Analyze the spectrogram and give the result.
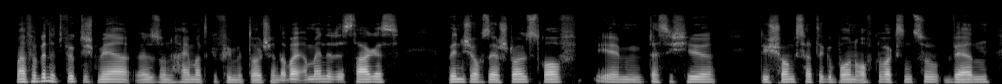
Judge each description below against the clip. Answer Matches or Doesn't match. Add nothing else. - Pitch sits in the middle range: Doesn't match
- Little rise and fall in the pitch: Matches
